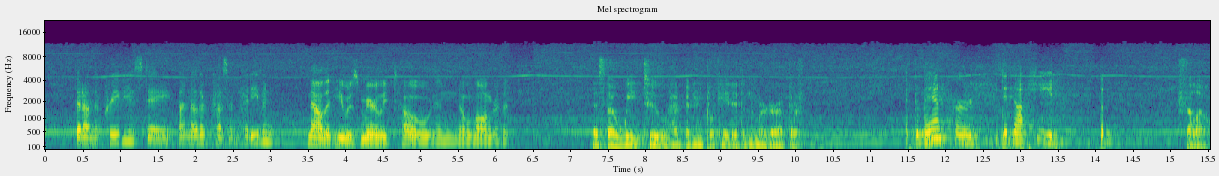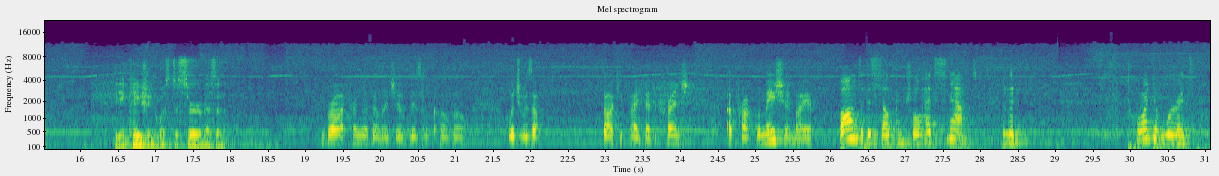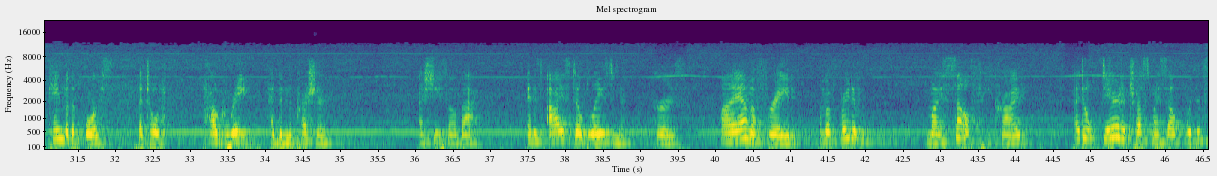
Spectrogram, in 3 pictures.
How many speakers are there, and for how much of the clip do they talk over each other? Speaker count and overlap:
four, no overlap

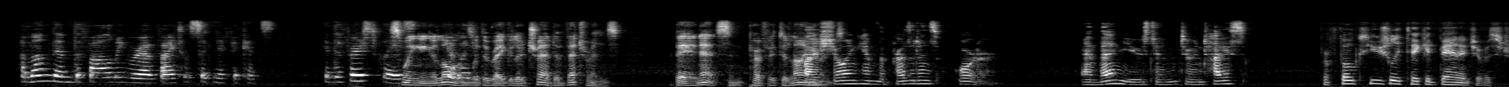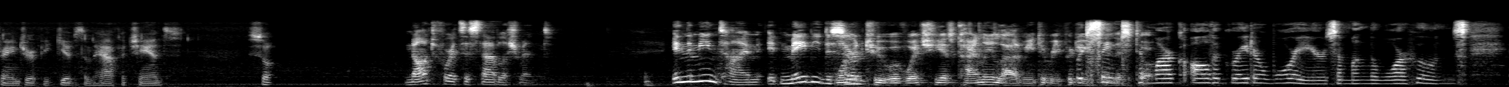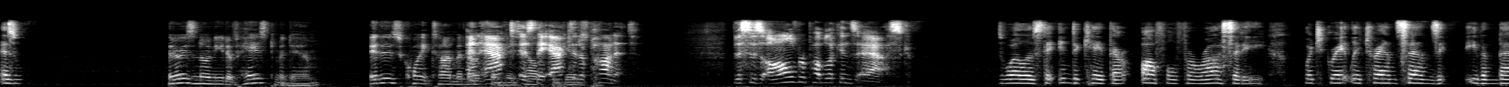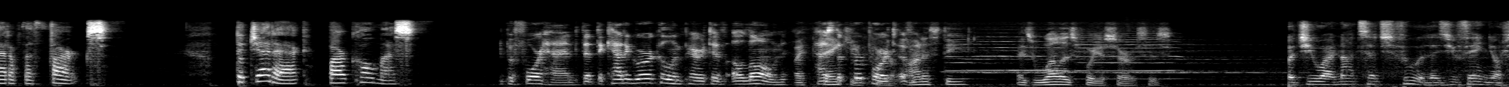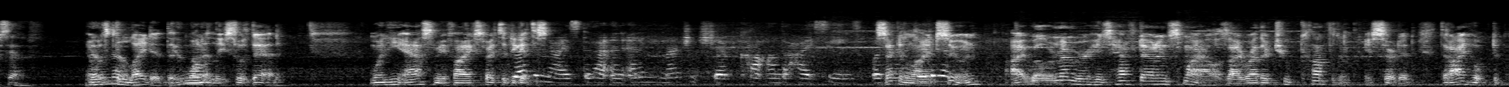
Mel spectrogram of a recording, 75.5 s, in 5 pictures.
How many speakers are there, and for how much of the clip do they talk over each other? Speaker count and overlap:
nine, about 11%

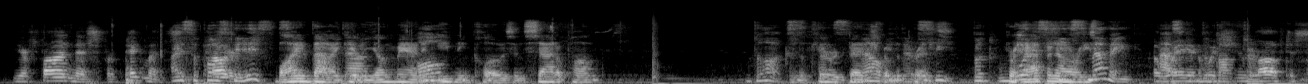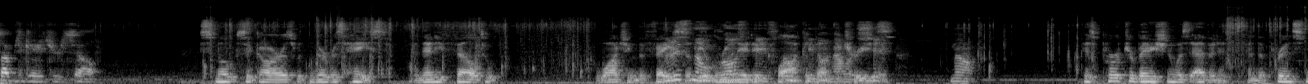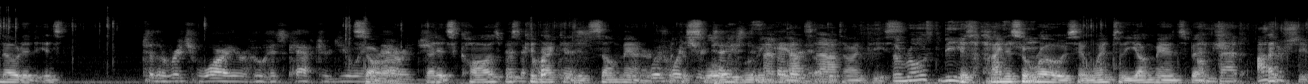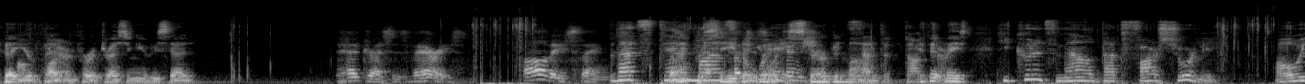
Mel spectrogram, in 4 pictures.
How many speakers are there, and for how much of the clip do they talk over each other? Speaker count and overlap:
three, about 40%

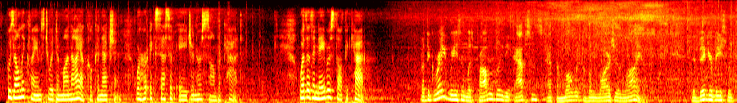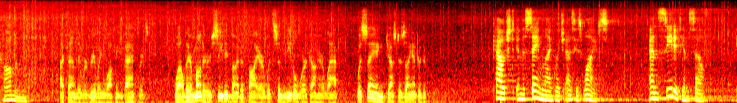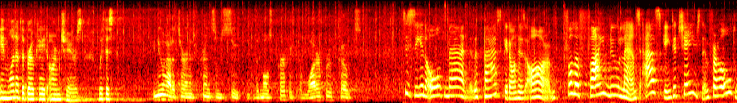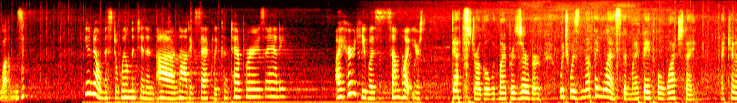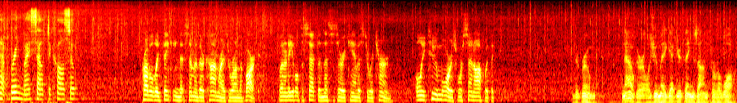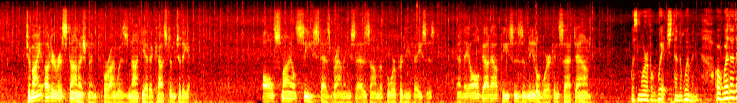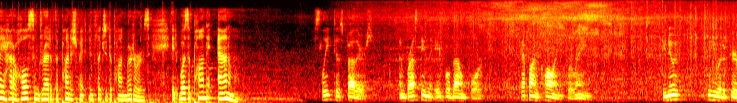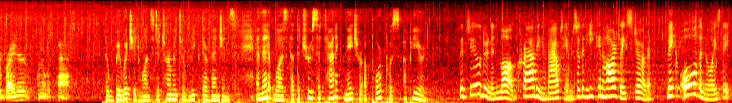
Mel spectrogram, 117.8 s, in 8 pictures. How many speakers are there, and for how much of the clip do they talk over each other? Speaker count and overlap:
nine, no overlap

